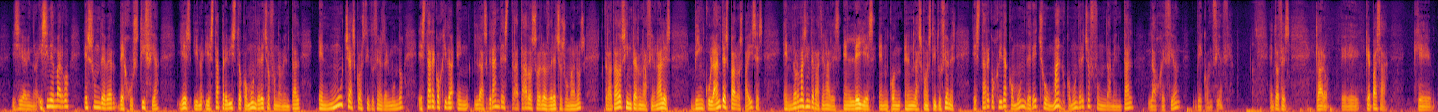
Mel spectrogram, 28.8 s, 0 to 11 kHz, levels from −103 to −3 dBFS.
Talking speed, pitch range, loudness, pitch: 150 wpm, 95-135 Hz, -23 LUFS, 110 Hz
